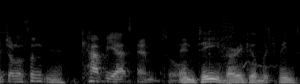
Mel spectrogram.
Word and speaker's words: caveat: like other things the lawyers would say jonathan caveat indeed very good which means beware buyer anybody wanting translation empty is the buy and car way actually should be pronounced are we at no time i've never met a lawyer who's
